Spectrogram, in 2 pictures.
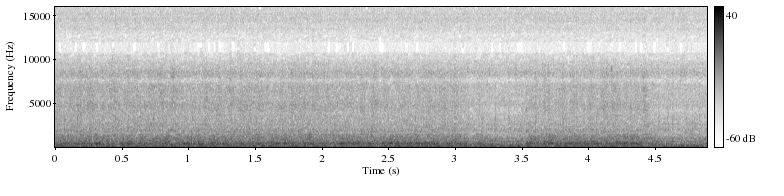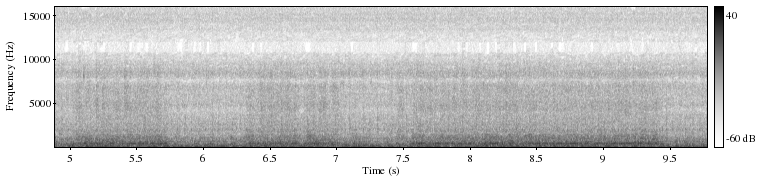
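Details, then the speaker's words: Sleekcraft jet boat with 454 engine first run after sitting for years: steady engine with rough uneven churning from the jet drive; owner suspects the drive's grease fitting needs grease, not confirmed. "grease fitting on the drive, and I kind of wonder if that's what's making the noise. So let me I'm gonna turn the water off. I'm gonna put some grease in that and see if it gets any better, because it sounds like crap."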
